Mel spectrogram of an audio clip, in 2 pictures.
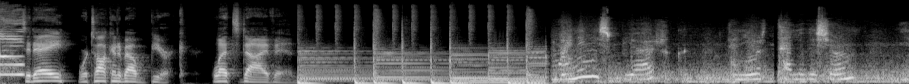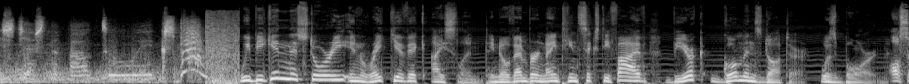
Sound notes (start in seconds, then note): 2.9 lively music; 10.6 explosion bangs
